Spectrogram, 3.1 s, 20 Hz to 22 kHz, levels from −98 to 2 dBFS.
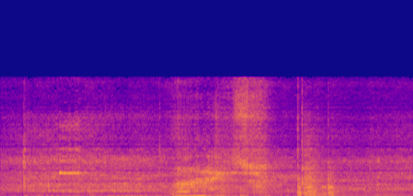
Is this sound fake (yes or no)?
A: yes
